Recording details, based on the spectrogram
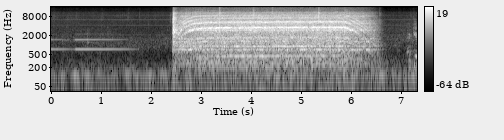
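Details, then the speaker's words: Chevy 5.3 LS engine, 252,979 miles, spark plugs out and fuel pump disabled, in neutral: even high starter whir with no compression pulses, cranking to build oil pressure before first start. "we have no spark plugs all right seems like this have got oil pressure read on that stick in neutral and see if we can crank it up"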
